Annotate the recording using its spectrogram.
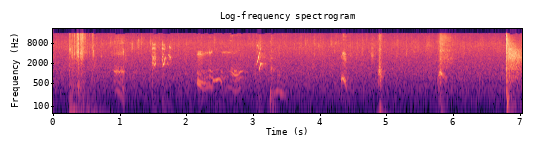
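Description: Cartoon creatures squeak and mumble in high, silly voices.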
